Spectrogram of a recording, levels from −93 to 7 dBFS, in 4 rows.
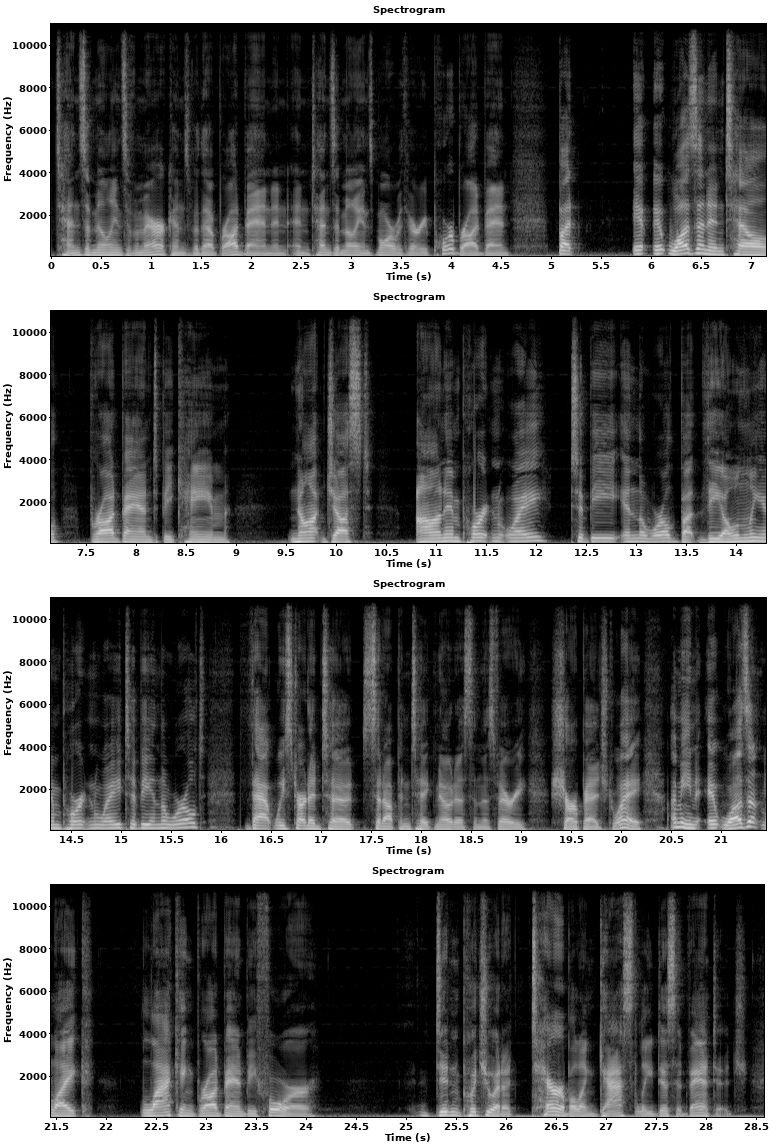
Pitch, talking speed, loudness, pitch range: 120 Hz, 160 wpm, -21 LUFS, 105-150 Hz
